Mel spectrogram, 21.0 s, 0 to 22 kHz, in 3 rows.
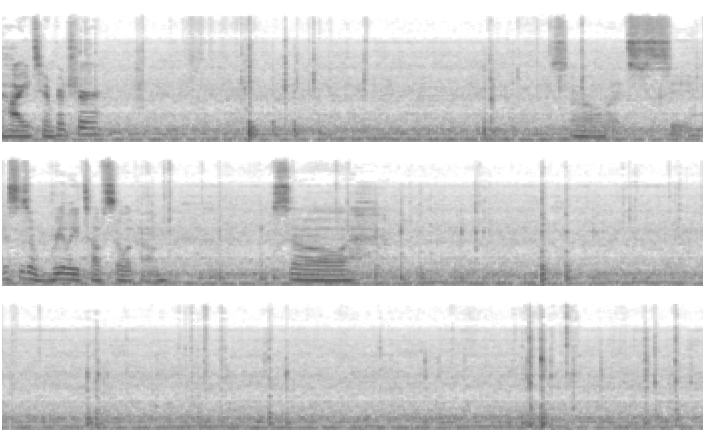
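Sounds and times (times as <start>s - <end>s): low background hum: 0.0s - 21.0s
handling clicks and knocks: 19.1s - 21.0s.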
